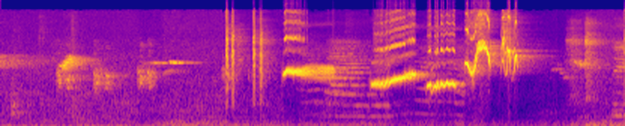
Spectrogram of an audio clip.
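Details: White-rumped shama in competition singing, tail-flicking and fired up, mixing forest-style phrases: softer opening notes, then loud pure whistled phrases, one rich and sliding, with brief sharp clicks between.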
